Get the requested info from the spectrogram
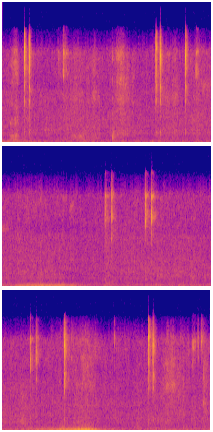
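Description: Scattered light clicks from computer use, a few every second or two, irregular rather than steady typing. Two low muffled swells sit under them, one in the middle and a louder one shortly before the end.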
